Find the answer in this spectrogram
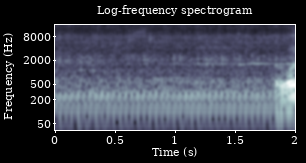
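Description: Steady hum and bubbling of aquarium equipment in a fish room: air pumps driving sponge filters.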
